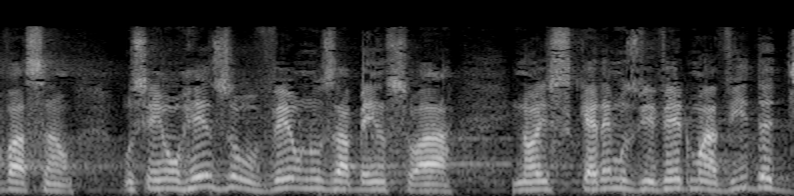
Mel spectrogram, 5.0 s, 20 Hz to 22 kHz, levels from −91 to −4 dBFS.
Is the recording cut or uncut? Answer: cut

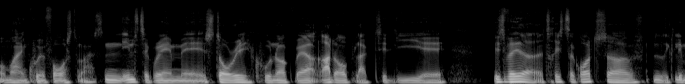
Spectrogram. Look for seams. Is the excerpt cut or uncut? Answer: uncut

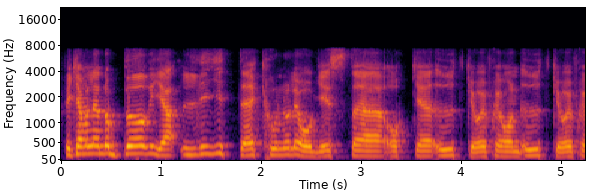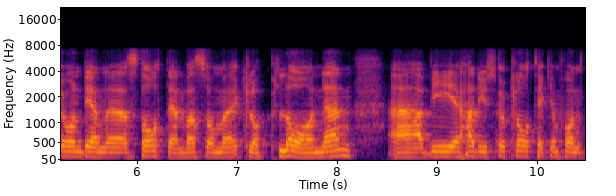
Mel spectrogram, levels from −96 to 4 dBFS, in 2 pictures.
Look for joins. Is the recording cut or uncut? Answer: cut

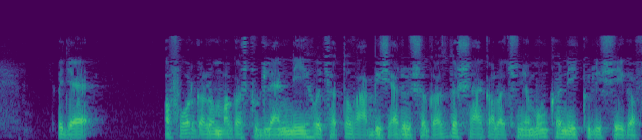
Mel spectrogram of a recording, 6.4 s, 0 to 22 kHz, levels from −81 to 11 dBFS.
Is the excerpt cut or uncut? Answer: uncut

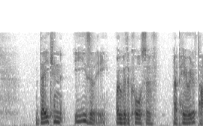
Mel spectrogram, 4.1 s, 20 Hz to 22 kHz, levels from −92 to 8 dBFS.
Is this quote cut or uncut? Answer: uncut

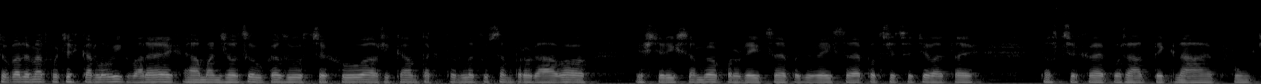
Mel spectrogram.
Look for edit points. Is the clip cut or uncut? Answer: cut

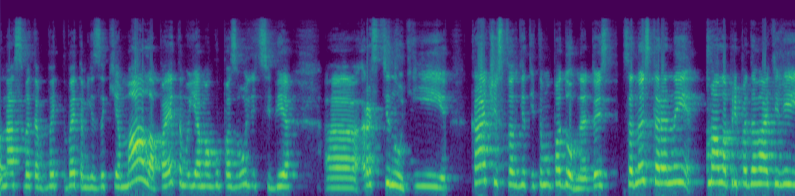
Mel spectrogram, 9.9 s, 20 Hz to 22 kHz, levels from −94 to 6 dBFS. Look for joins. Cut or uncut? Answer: cut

